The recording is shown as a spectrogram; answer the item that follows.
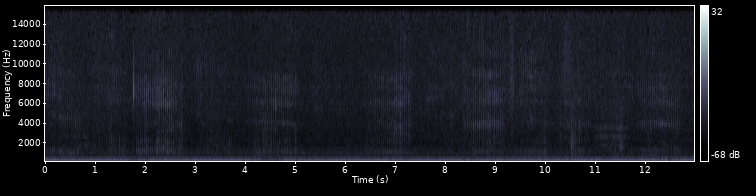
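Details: Steady, deep purr from a pet cat, an unbroken low rumble with a constant hum layered over it and soft rustles scattered across the recording.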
